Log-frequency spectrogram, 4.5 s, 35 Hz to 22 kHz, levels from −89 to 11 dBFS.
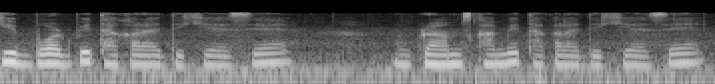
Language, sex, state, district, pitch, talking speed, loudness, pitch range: Nagamese, female, Nagaland, Dimapur, 160 Hz, 145 wpm, -18 LUFS, 150-175 Hz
